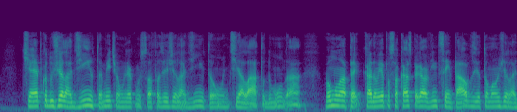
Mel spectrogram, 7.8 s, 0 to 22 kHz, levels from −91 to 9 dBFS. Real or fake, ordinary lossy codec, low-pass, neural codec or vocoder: real; none; none; none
